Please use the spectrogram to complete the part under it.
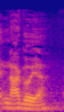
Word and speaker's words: Nagoya: Actually, is that how you pronounce it? How do you pronounce it? – Yeah, Nagoya.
